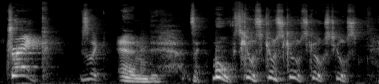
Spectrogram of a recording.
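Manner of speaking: put-on high, cracked old man calling out; an old wood elf calling Drake from the back, high and reedy. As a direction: shout across the room like a frail old elf. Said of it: "a voice from the back says".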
